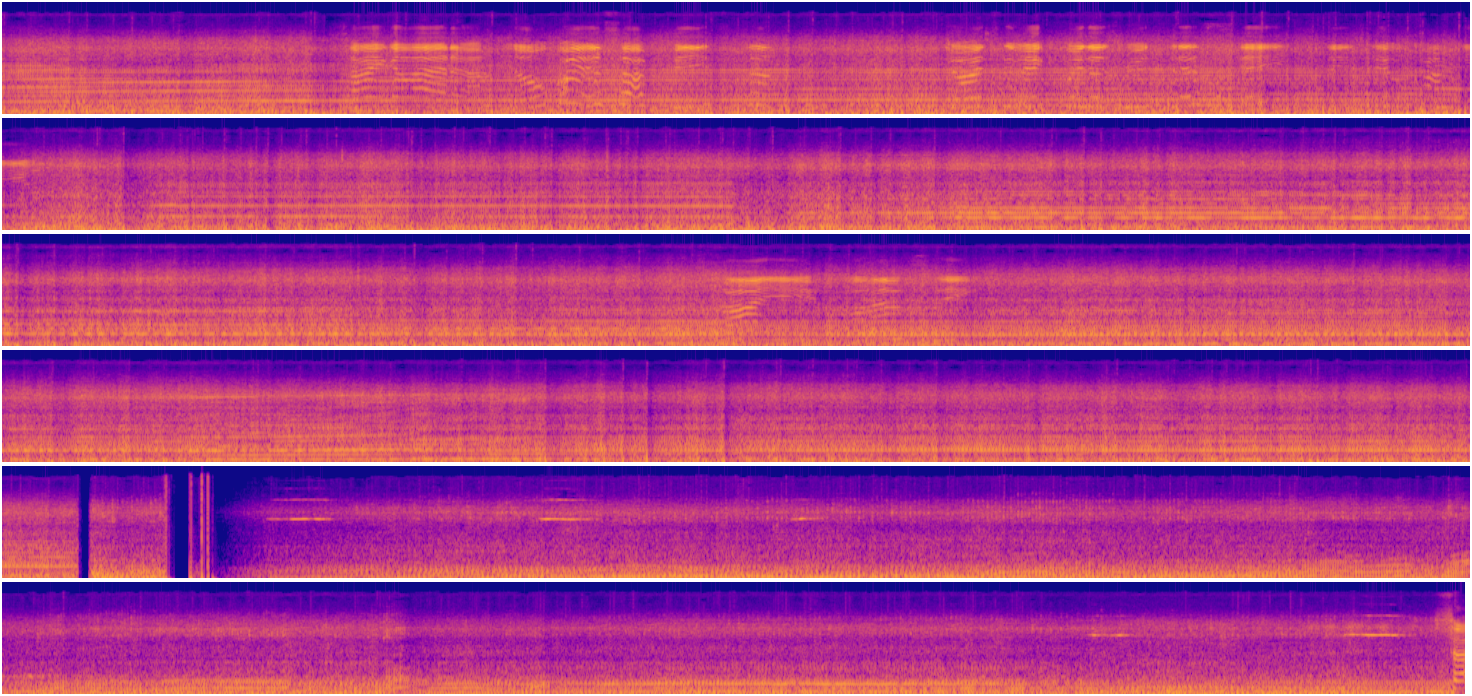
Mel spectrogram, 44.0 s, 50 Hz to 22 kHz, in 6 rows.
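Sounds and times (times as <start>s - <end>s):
wind rush: 0.0s - 30.7s
motorcycle engine running: 0.0s - 44.0s
other motorcycles running: 0.0s - 44.0s.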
